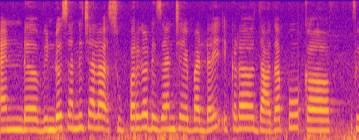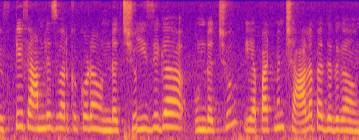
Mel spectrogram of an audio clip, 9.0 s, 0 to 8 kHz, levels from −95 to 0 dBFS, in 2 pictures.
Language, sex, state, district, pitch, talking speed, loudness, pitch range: Telugu, female, Andhra Pradesh, Srikakulam, 245 Hz, 175 wpm, -17 LUFS, 225-265 Hz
